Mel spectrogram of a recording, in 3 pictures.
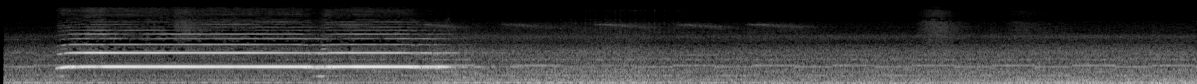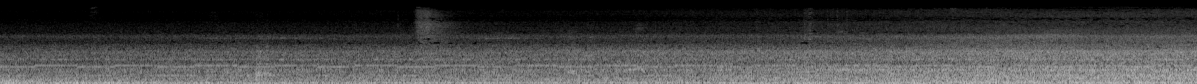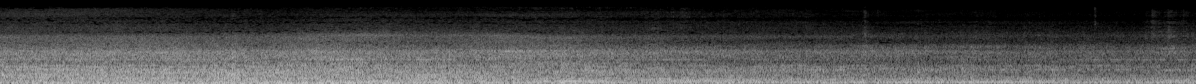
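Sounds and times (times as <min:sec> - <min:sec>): train rumbling on rails: 0:00.0 - 0:35.9
train horn blast: 0:00.5 - 0:05.0.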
